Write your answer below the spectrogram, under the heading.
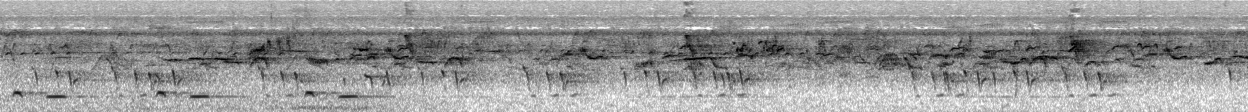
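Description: A dense chorus of birds chirps and sings continuously, many overlapping calls and trills at a moderate level, with short repeated notes weaving through a steady outdoor background. No one speaks.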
